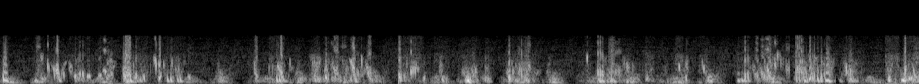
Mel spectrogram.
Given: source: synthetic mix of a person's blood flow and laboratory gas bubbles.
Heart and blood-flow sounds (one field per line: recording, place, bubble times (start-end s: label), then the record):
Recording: Doppler ultrasound of blood flow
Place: precordium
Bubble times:
0.00-0.12 s: bubbles
0.33-0.93 s: bubbles
0.97-1.17 s: bubbles
1.21-1.92 s: bubbles
2.52-2.61 s: bubbles
2.69-2.94 s: bubbles
3.09-3.75 s: bubbles
3.98-4.27 s: bubbles
4.33-4.50 s: bubbles
4.62-4.93 s: bubbles
5.05-5.42 s: bubbles
5.85-5.92 s: bubbles
5.95-6.42 s: bubbles
6.45-6.57 s: bubbles
6.75-6.91 s: bubbles
6.99-7.08 s: bubbles
7.36-8.35 s: bubbles
8.38-8.59 s: bubbles
8.85-9.20 s: bubbles
From the record:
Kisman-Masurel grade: 342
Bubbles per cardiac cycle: rolling drumbeat, 9 or more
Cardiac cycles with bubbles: 100%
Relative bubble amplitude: moderate (0.250 to 0.450)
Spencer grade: 3 (all of the cardiac periods contain showers or single bubble signals, but not dominating or overriding the cardiac motion signals)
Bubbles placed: anywhere in the cardiac cycle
